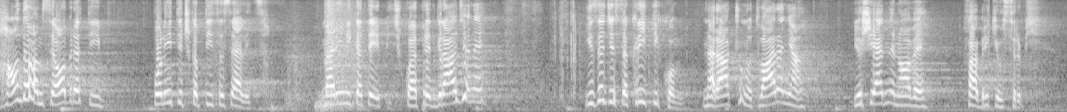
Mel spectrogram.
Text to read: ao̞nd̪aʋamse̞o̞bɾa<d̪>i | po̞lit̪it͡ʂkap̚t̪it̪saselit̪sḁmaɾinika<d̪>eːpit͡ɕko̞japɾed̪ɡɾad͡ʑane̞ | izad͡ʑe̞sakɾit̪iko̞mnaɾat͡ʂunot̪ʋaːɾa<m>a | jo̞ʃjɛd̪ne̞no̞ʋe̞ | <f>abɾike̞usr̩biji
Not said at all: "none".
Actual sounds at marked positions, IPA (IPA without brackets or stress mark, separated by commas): t̪, t̪, ɲ, f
